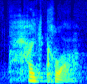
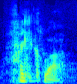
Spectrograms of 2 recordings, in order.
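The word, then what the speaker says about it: היכלא: If you look at it in Aramaic, the word sounds like this. Haikla. Haikla. Sometimes it's pronounced New Jersey style. Haikla. And sometimes it's pronounced, more gentilely. Haikla. But that kla sound at the end means basically a gathering of.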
